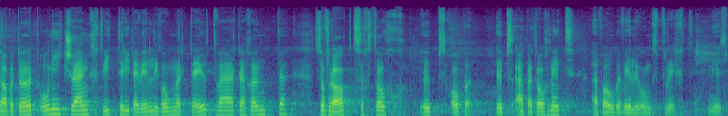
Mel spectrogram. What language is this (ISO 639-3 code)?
gsw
